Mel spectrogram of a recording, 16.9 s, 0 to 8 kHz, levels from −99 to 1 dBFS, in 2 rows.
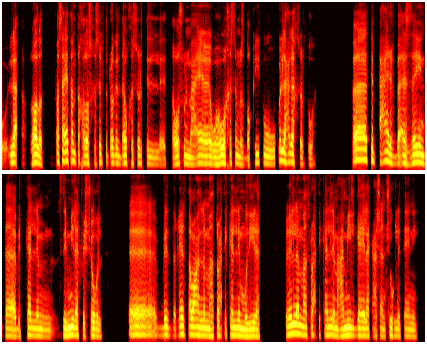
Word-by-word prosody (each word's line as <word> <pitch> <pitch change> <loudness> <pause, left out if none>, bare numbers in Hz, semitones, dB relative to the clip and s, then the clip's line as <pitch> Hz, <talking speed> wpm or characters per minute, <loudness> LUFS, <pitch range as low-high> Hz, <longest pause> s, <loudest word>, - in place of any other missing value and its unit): لأ - - +5 0.3
غلط، - - +6 0.3
فساعتها 170 +2 +2
أنت 150 -2 -5
خلاص 135 -2 -2
خسرت 135 +2 -9
الراجل 135 -2 -3
ده 135 - +1
وخسرت 135 0 -7
ال 115 -2 -8
التواصل 130 +3 -2
معاه 130 +3 +1
وهو 125 +3 +4
خسر 140 -1 -8
مصداقيته 130 +5 -6
وكل 130 +8 +1
حاجة 150 0 +1
خسرتوها. - - -10 0.7
فتبقى 95 - +3
عارف 160 -6 +1
بقى 135 - -1
إزاي 140 +5 +2
أنت 125 -3 0
بتكلم 120 -3 -3 0.2
زميلك 130 0 +5
في - - -14
الشغل، 120 -2 -1 0.6
آآ، 70 -1 0
ب 130 -1 -3
غير 145 +3 0
طبعًا 140 -1 +4
لمّا 130 -2 +2
هتروح 130 +1 -1
تكلم 130 -2 +2
مديرك، 115 0 +2 0.5
غير 150 +2 +5
لما 155 -4 +5
هتروح 145 +2 -6
تكلم 135 -2 -1
عميل 130 +1 +3
جاي 125 -1 +2
لك 125 -1 -3
عشان 115 0 -9
شغل 120 -1 -4
تاني. 115 -2 -6
130 Hz, 160 wpm, -25 LUFS, 120-140 Hz, 0.7 s, غلط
